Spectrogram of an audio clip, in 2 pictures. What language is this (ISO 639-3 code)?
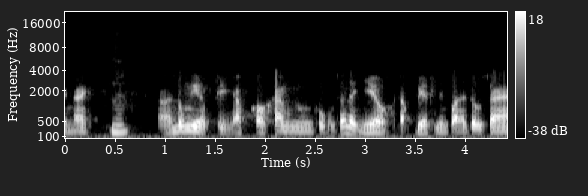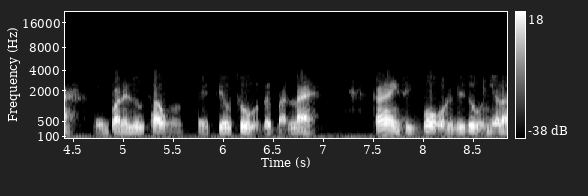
vie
